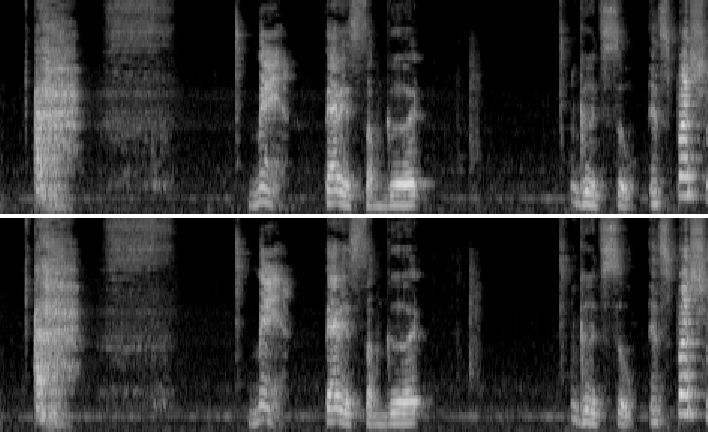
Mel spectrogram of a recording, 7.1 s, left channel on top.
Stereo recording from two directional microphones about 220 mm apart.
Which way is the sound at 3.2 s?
5° left (ahead or behind).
